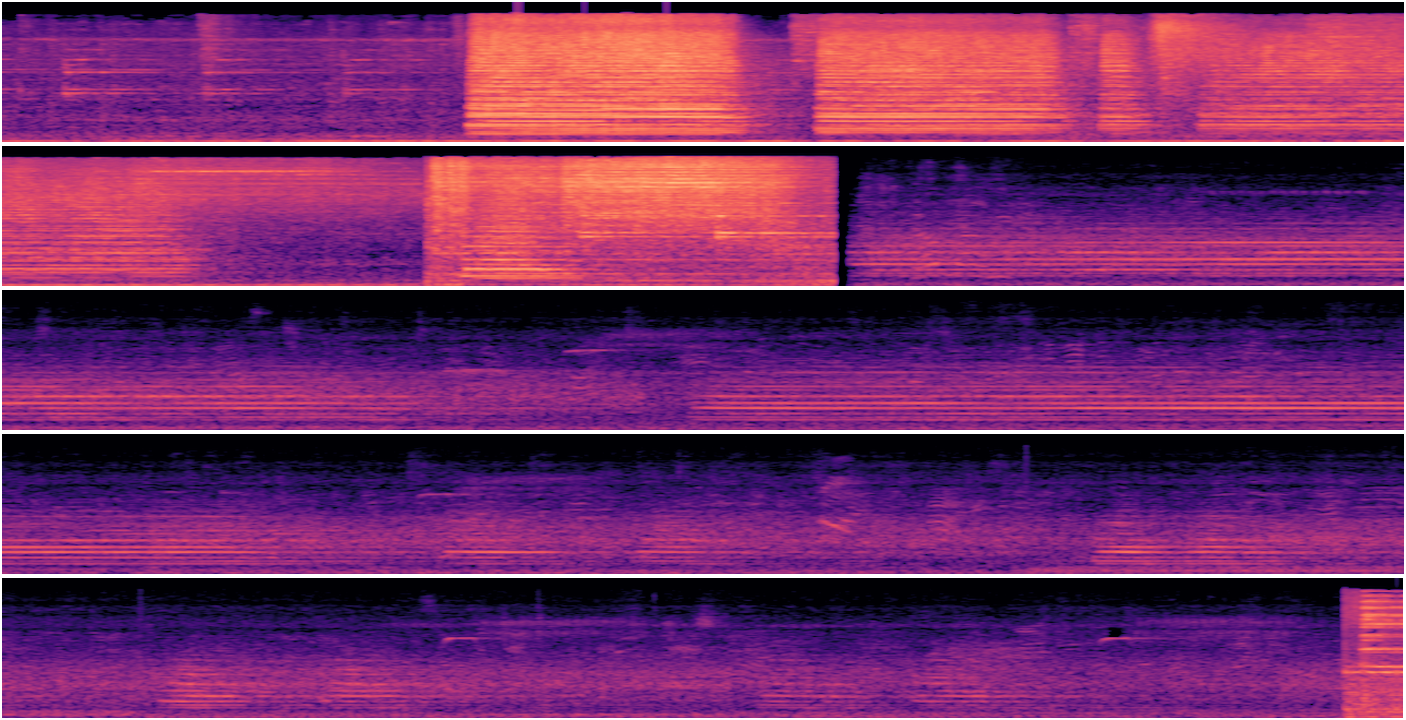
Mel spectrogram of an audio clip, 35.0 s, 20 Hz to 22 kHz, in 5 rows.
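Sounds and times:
train rumbling: 0.0s - 35.0s
locomotive air horn chord: 2.4s - 8.1s, 9.2s - 16.3s, 17.5s - 24.8s, 26.5s - 27.6s, 28.8s - 30.3s.

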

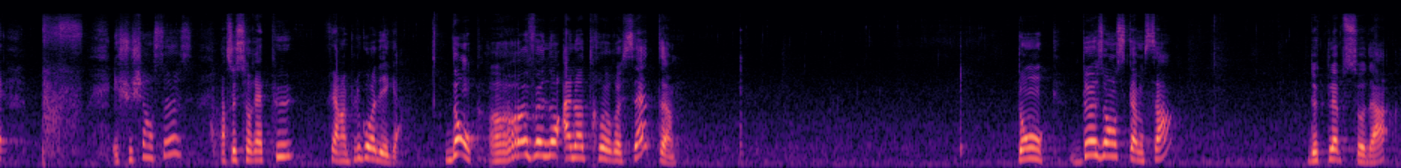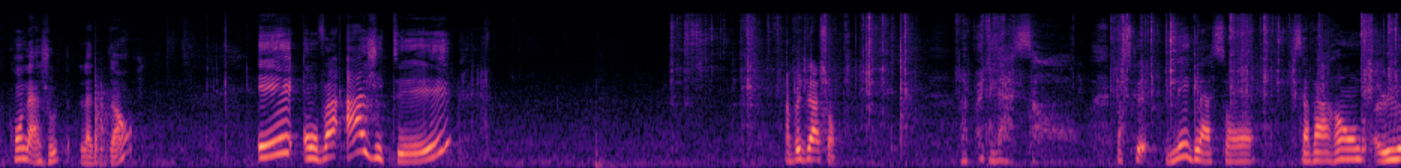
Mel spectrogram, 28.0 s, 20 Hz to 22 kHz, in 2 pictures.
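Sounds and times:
ice cubes clinking in metal bucket: 20.7s - 24.2s, 25.1s - 28.0s
metal tongs clicking: 24.7s - 28.0s.

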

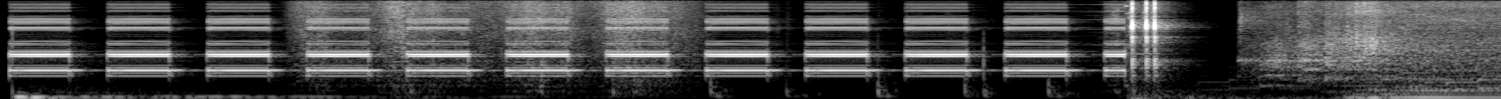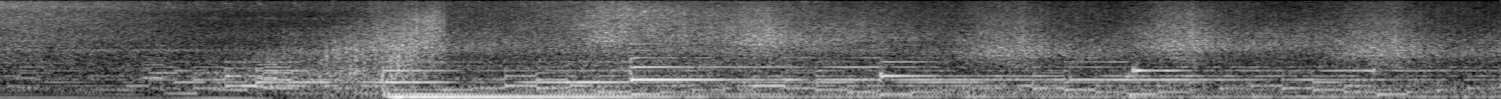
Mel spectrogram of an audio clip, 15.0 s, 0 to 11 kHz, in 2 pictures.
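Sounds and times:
electronic alarm beeping: 0.0s - 5.8s
low music: 5.8s - 15.0s.

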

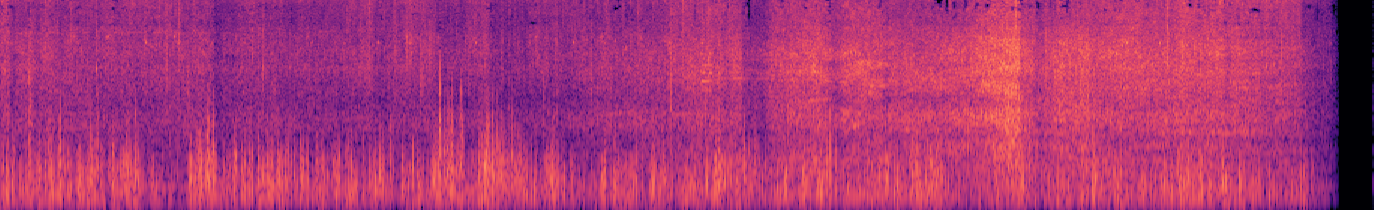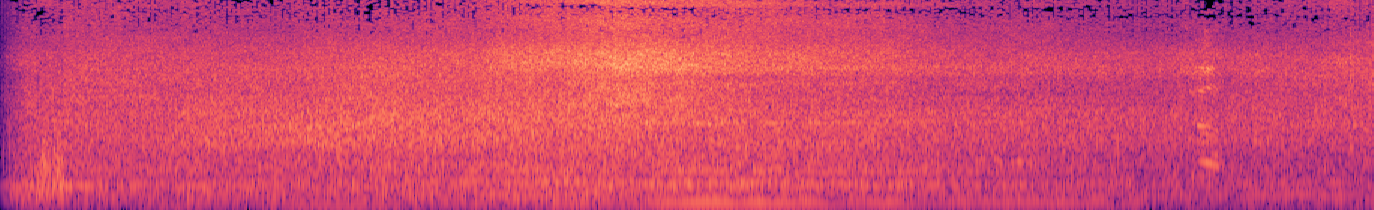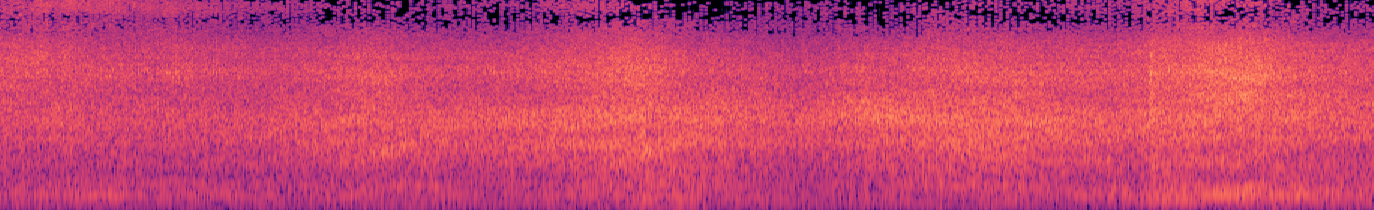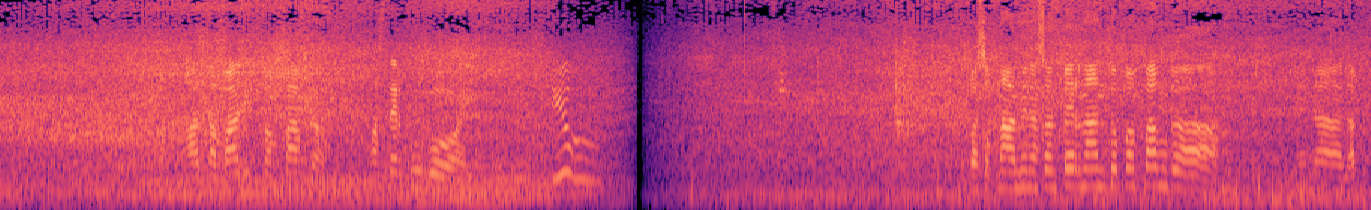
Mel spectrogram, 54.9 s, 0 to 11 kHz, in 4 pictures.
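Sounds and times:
highway traffic passing: 0.0s - 54.9s.

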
